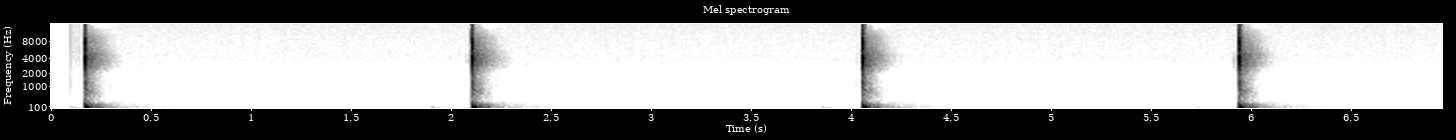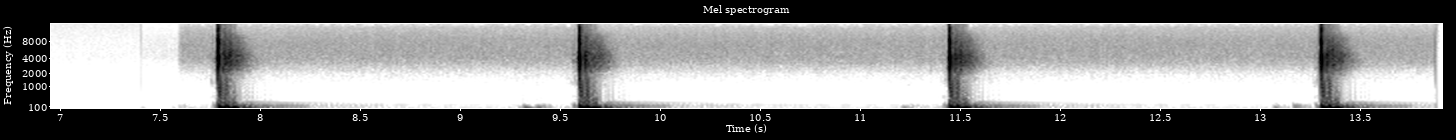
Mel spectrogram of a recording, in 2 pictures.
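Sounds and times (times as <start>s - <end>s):
kick bass drum of a drum kit: 0.1s - 0.4s, 2.1s - 2.4s, 4.0s - 4.3s, 6.0s - 6.2s, 7.8s - 8.2s, 9.3s - 10.0s, 11.4s - 11.9s, 13.2s - 13.8s.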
